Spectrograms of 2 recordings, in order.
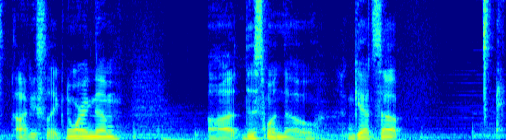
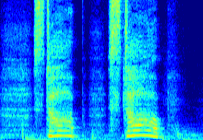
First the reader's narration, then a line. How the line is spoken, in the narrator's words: are screaming at him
